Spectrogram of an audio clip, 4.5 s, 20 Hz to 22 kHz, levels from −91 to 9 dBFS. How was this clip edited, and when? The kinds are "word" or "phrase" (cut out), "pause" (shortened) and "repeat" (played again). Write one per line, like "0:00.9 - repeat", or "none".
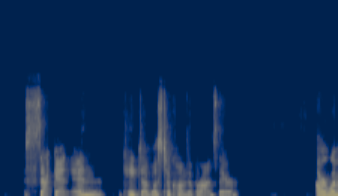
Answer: none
